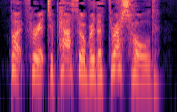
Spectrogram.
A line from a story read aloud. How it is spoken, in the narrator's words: Dorian panted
